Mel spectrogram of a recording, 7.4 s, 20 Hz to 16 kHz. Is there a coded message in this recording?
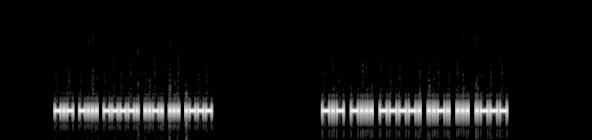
Yes: Morse code from 0.7 to 6.3 s, heard as a keyed tone, about 52 wpm, 700 Hz. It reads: KB9FSJ KB9FSJ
